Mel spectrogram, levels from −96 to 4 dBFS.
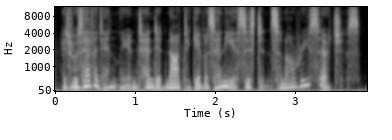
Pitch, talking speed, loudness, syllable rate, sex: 165 Hz, 200 wpm, -21 LUFS, 6.5 syllables/s, female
